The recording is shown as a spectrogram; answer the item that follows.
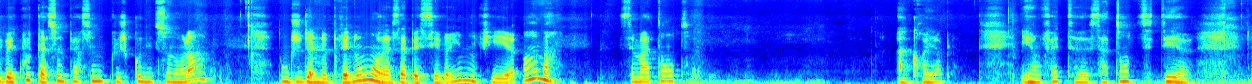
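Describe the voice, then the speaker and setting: A woman's voice: mid-range voice, dark tone, a little hiss or hum. A woman in her fifties telling a story to her viewers in a chatty way, full of fillers and restarts, sometimes dropping to a whisper. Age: 50s. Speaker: vlogger.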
